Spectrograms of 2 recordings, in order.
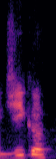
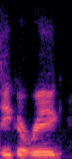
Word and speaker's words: Jika: It's spelled J. A lot of people say Jika, but it's pronounced Zika rig.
